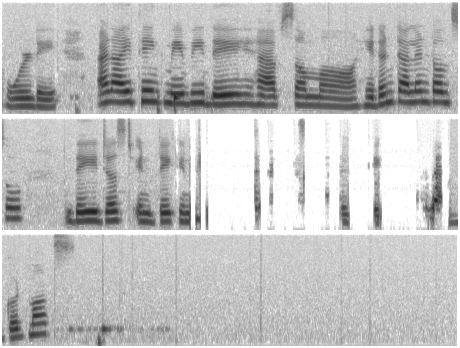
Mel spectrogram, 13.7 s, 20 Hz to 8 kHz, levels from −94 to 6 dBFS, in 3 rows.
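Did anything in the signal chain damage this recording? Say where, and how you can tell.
Yes. Speech suppressed in double talk, 6.31 to 9.05 s: about two seconds of speech drop by up to about 40 dB. The waveform shows deep holes, likely from the call's echo canceller muting both sides.

The other side's voice is leaking through at 6.41, 7.07, 7.54, 7.95, 8.29 and 8.78 s. These are brief foreign bursts, from about 25 dB below the speech up to speech level, showing as stray spectrogram streaks. They are likely loudspeaker echo the canceller left behind.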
